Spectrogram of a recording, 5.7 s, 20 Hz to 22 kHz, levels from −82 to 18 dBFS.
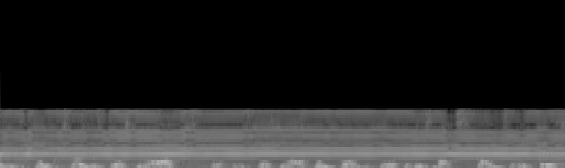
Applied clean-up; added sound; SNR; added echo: none; Trumpet; 2 dB; reverberation time 0.2 s.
